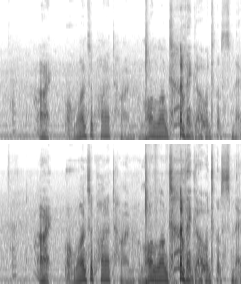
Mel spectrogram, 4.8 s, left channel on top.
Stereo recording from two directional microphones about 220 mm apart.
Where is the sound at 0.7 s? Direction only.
40° right (ahead or behind).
